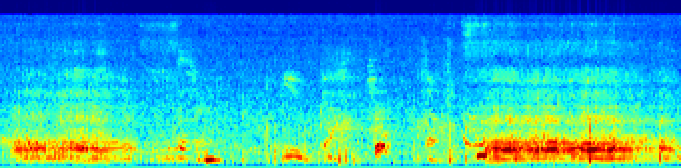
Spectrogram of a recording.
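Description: Irregular snorting and rumbling breath noises with a longer drawn-out snore at the end; a sleeping dog snoring.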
